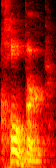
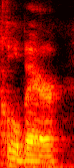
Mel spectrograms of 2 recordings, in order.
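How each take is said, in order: First: The name is said with an English pronunciation. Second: The name is said with a French pronunciation. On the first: The speaker calls it wrong. "and not Colbert" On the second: The speaker calls it right. "in the appropriate French pronunciation"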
